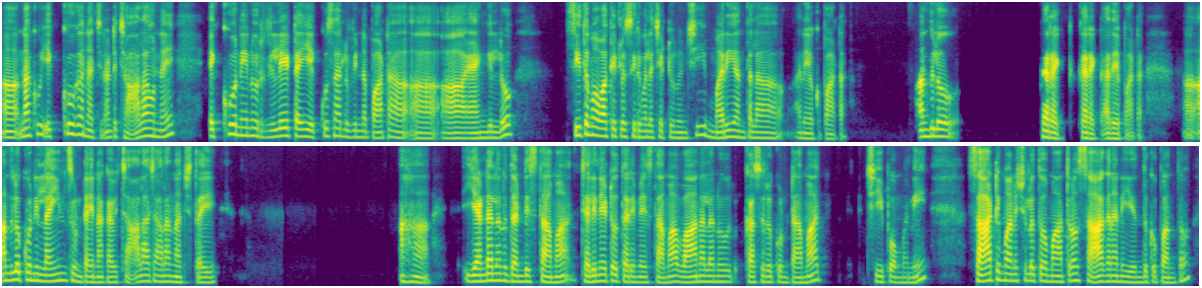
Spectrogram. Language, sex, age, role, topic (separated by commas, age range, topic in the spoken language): Telugu, male, 40-44, guest, సినిమా పాటలతో నీ జీవితం ఎలా ముడిపడింది?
